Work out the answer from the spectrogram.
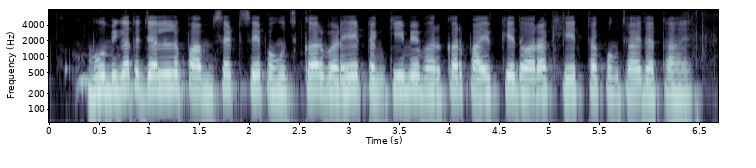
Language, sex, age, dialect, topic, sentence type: Hindi, female, 18-24, Marwari Dhudhari, agriculture, statement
